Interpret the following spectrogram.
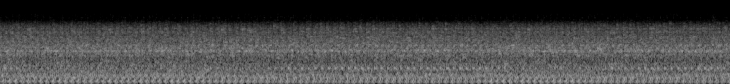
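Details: Snapper 28" riding mower, 12.5 hp Briggs & Stratton single-cylinder, hard-starting: after grounding coil with a screwdriver at the kill ground wire location, steady, even idle chug with no misses or stumbles; runs smoothly.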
